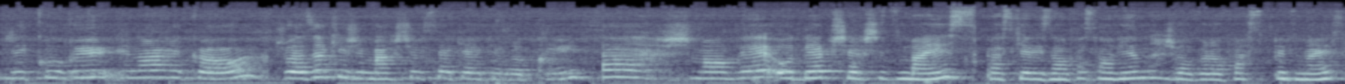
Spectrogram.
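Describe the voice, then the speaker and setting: Female vlogger, Quebec French accent, higher-pitched voice, informal rambling chat full of slang and English borrowings. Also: fairly even intonation, moderate pace, few pauses, background noise. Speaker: vlogger and entrepreneur. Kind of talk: casual vlog chat.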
